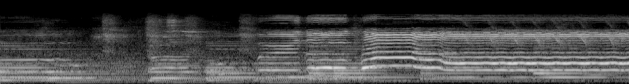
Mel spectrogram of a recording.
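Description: A choir singing long held notes with some instrumental accompaniment. The singing swells and rises in pitch about halfway through, then holds there.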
